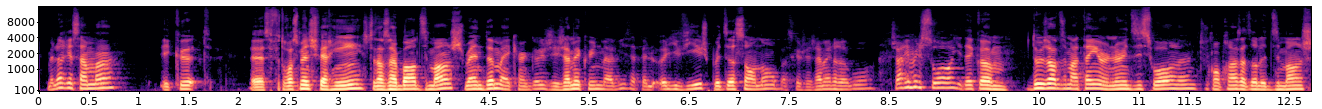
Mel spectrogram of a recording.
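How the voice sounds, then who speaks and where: A man with a Quebec accent talks at a very fast pace in an animated tone. His loudness swings widely. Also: fairly high pitch for a man, ordinary pitch variation. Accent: Québécois French. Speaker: YouTuber. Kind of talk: casual vlog monologue.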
